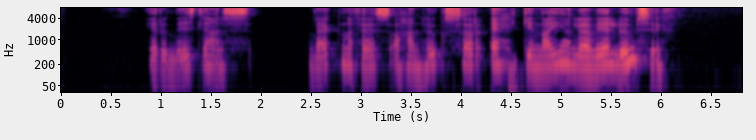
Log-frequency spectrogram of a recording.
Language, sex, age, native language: Icelandic, female, 50-59, Icelandic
